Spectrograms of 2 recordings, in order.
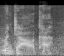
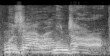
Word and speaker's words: Mounjaro: And one of the things that's helped me drop the weight is not Majolica. Mounjaro.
